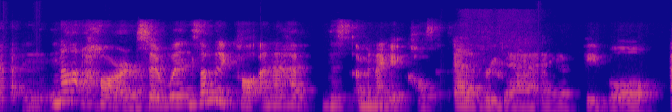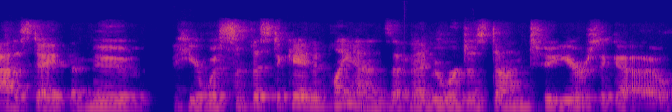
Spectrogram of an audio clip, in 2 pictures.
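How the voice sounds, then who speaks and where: A woman with a slight Southern US accent, medium pitch, moderate pace and ordinary pitch variation. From South Carolina, Camden. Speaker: estate attorney. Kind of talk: interview.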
